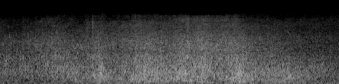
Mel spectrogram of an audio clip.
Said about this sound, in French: Et maintenant, vois de quelle manière tu te laisses porter par les vagues de l'océan.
